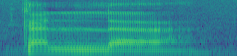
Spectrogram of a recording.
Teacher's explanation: Ini kalau berhenti kalla hanya 2 harakat saja.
